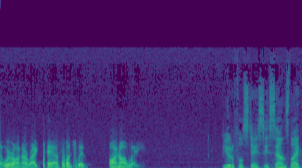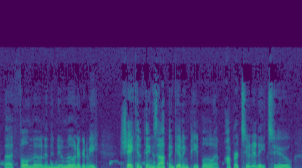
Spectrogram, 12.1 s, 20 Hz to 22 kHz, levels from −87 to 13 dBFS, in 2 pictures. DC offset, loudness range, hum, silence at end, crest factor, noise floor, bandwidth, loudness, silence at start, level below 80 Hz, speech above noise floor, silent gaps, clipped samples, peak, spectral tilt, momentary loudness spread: under 0.1%; 4 LU; none; 0.25 s; 20 dB; -59 dBFS; 16 kHz; -23 LUFS; 0 s; -58 dBFS; 37 dB; none; under 0.1%; -2 dBFS; -5 dB/octave; 8 LU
